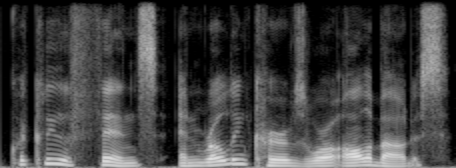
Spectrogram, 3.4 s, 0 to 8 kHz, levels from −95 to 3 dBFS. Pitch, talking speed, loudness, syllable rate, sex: 150 Hz, 175 wpm, -17 LUFS, 4.8 syllables/s, male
